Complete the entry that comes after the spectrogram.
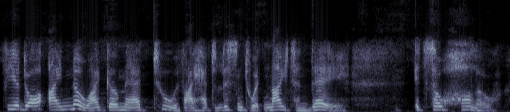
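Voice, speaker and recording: A woman's voice: medium pitch, moderate pace, husky, lightly acted. Actress playing a frightened, pleading young woman. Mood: uneasy. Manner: tremulous, pleading, urgent. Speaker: radio drama actress. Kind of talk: 1940s radio acting. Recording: dull, noisy old radio recording.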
